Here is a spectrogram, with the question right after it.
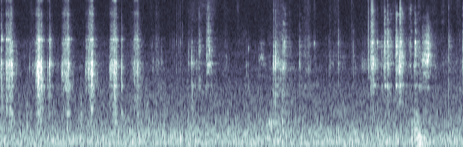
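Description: BattlBox survival shovel sections being fitted together and tightened, giving a string of close metallic clicks, ratcheting scrapes and rubbing knocks in irregular bursts.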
